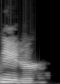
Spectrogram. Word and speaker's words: nadir: Notes from the, I don't know how you pronounce the word, Nadir, Nader, right? – Nader.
